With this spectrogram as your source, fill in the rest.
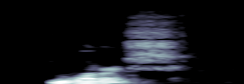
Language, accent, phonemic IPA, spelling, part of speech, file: English, Southern England, /ˈwɒɹɪʃ/, warish, verb, LL-Q1860 (eng)-warish.wav
- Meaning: 1. To cure or heal (an illness or a person) 2. To get better; to recover from an illness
